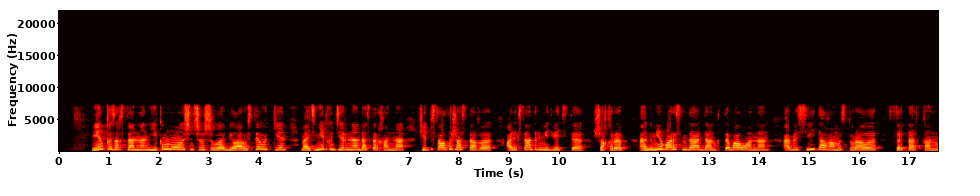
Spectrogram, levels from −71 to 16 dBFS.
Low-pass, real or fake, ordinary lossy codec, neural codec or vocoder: 7.2 kHz; real; none; none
